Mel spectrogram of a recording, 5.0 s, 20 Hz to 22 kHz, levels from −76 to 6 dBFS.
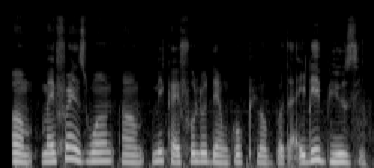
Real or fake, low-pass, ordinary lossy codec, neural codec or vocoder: real; 14.4 kHz; none; none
